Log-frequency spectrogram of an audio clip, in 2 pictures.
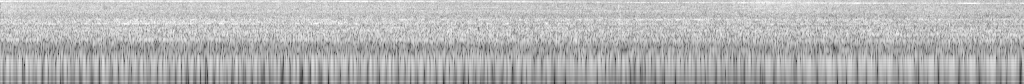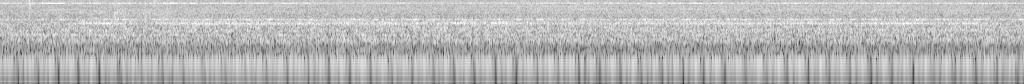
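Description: Kenworth truck's diesel engine running at low speed, heard from inside the cab as a steady low drone.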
